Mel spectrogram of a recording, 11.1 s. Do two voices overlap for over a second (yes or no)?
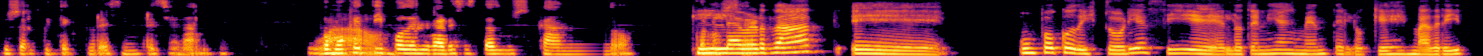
no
